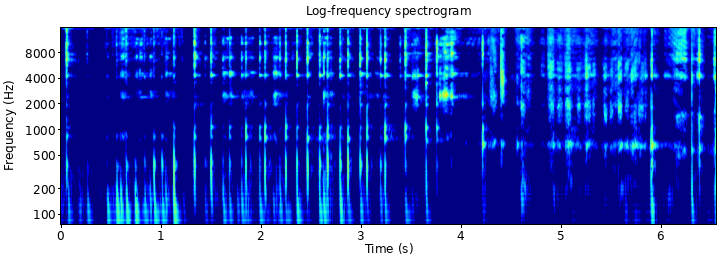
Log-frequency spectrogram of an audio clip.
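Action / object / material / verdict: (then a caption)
tap / small stainless steel cup / stainless steel / none. Fingertips and nails tap quickly on the outer wall of a small, empty, hollow stainless steel cup held in one hand. The result is a rapid run of short, dry taps with a soft low thump and bright metallic clicks, each dying away almost at once. In the second half, a faint steady metallic tone hangs under the tapping.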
